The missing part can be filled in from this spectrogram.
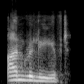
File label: "unrelieved", Indian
